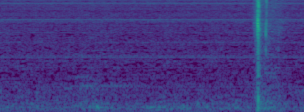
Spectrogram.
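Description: Near silence: room tone in a lecture hall, broken by one short, sharp click near the end.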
